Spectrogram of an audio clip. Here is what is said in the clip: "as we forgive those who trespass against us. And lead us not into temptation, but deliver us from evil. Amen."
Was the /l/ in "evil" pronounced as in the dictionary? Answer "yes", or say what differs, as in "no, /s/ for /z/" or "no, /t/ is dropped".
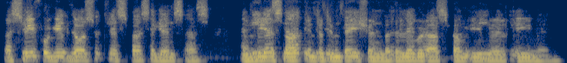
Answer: yes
